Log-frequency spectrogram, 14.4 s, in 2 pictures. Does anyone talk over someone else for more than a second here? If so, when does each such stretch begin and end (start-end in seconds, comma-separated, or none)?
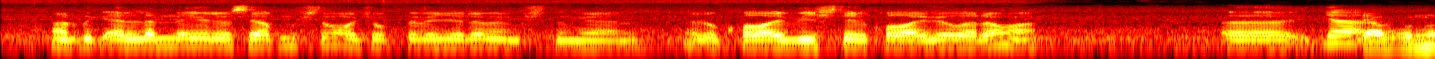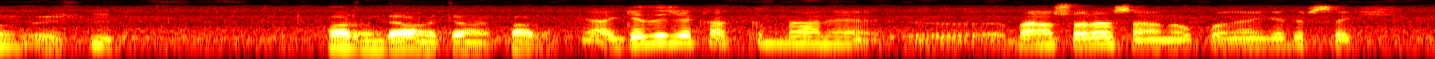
none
